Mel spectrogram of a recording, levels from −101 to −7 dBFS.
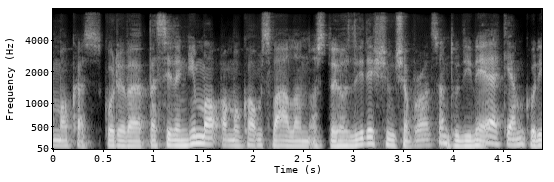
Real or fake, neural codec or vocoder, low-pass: fake; codec, 16 kHz, 0.5 kbps, X-Codec, HuBERT features, trained on LibriSpeech; 7.2 kHz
